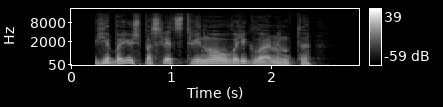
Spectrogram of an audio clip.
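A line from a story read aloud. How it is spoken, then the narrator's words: Timid. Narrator (Russian): робко проронил цензор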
